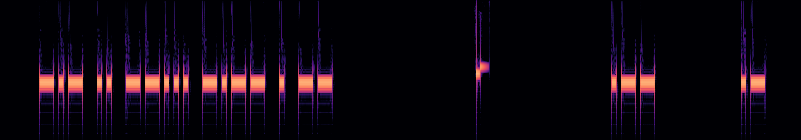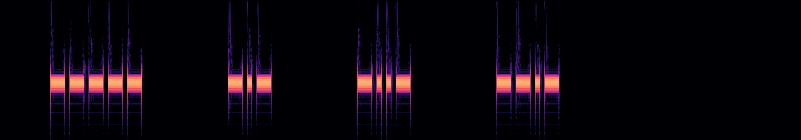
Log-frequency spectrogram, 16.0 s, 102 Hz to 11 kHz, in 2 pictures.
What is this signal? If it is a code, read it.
Morse code, heard as a keyed tone, about 25 wpm, spaced as for 13 wpm, 700 Hz. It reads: KI7YEM WA0KXQ
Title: USA Call Signs - 6 Characters - 6x Character Spacing - 25wpm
